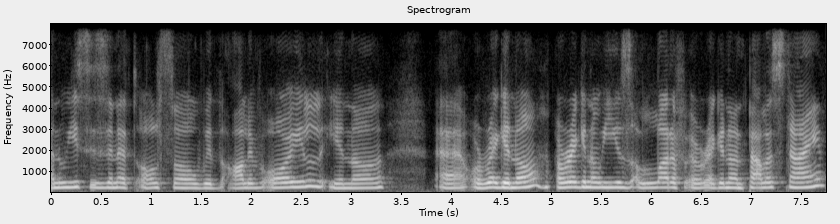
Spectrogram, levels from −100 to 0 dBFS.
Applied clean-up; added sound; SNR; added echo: none; none; none; none.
